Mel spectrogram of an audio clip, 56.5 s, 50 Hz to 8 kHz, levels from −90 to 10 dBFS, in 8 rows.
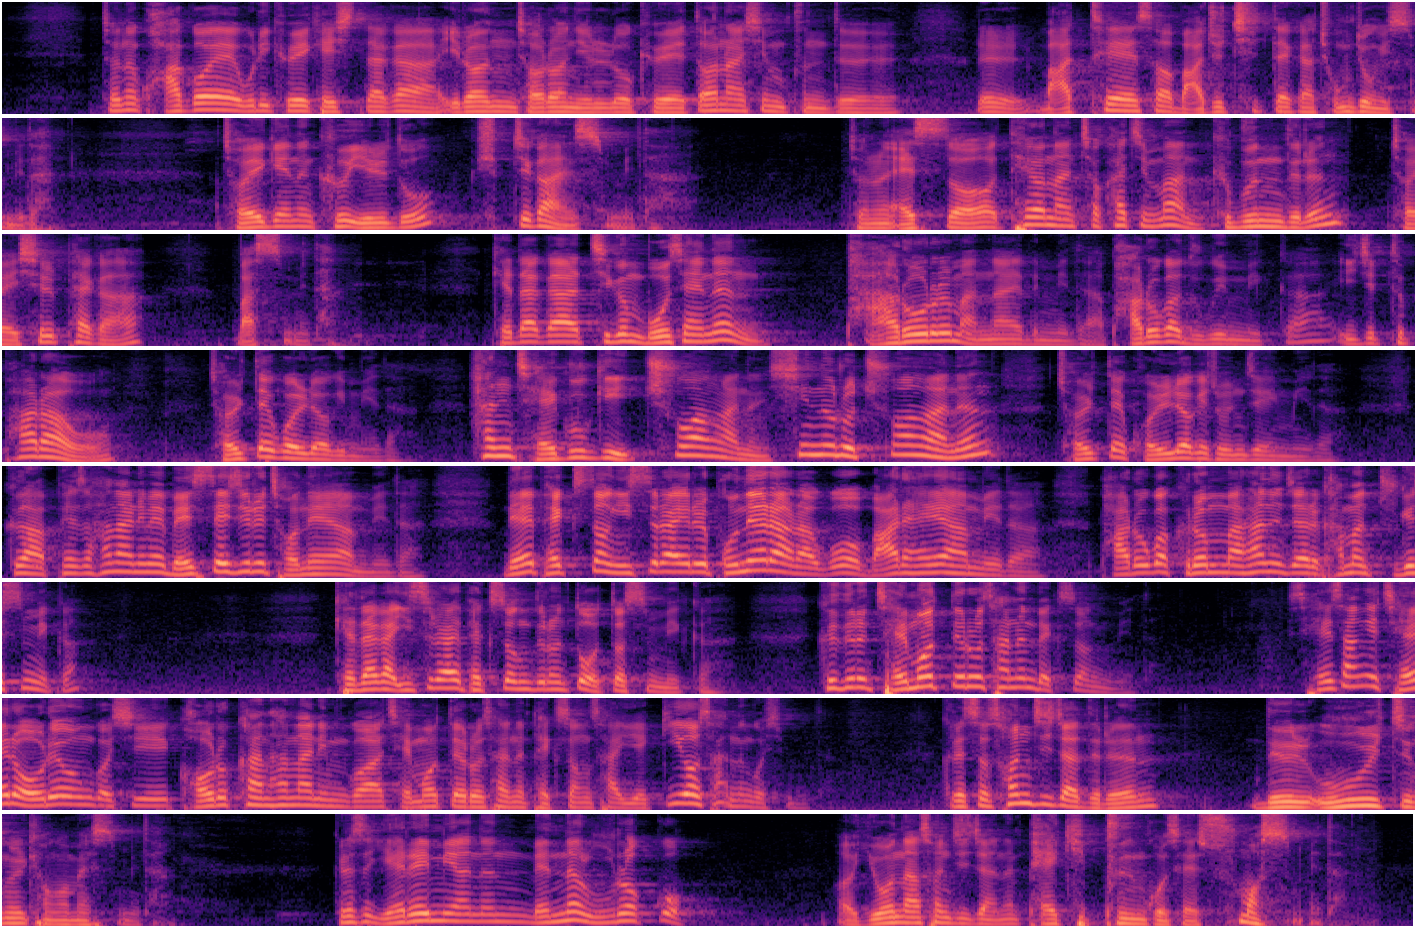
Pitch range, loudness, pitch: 120-190 Hz, -18 LUFS, 145 Hz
